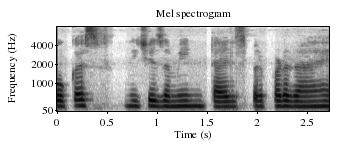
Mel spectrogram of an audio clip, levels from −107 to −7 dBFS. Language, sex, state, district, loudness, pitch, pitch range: Hindi, female, Punjab, Fazilka, -16 LUFS, 190 Hz, 185-190 Hz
